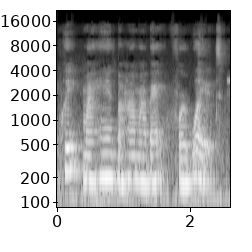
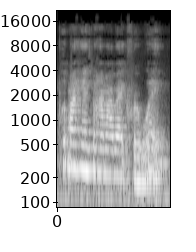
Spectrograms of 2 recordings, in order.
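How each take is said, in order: First: Slow, word-by-word retold protest; indignant insistence. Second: Retold indignant question, rising at the end; indignant disbelief. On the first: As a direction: spell out the objection slowly, indignantly. Repeats protest to police, slower. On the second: Retold protest to police.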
